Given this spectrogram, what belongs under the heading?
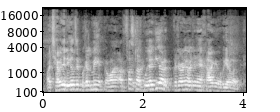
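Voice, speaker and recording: A man's voice: on the high side, fast, a little mellow, slight background noise. Man teaching a class in an echoey room. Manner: chatty, explains with questions to the class. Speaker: spiritual teacher.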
